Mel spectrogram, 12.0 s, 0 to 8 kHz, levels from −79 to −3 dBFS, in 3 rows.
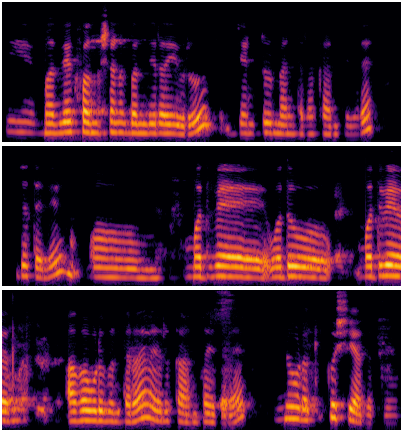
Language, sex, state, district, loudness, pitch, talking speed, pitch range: Kannada, female, Karnataka, Chamarajanagar, -21 LUFS, 205 Hz, 100 wpm, 190-220 Hz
